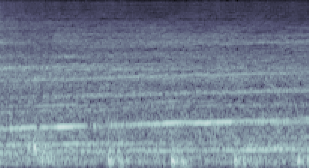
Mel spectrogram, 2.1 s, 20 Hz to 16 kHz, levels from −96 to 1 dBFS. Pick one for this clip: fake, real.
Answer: real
